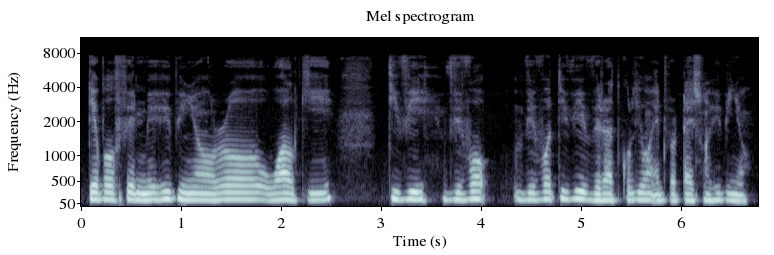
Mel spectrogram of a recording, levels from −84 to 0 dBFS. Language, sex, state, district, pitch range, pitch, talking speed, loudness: Rengma, male, Nagaland, Kohima, 125-140 Hz, 135 Hz, 170 wpm, -16 LUFS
